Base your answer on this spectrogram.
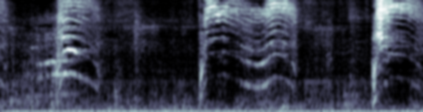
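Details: Domestic cat meowing three times: a wavering, arching meow near one second, a longer bending meow around two to three seconds, and a short sharp cry at the end, over steady low hum.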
